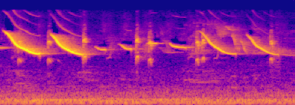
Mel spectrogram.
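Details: Loud, clear downslurred whistles from a rufous-collared sparrow in the wild, repeated about every half second with short chirps between them.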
